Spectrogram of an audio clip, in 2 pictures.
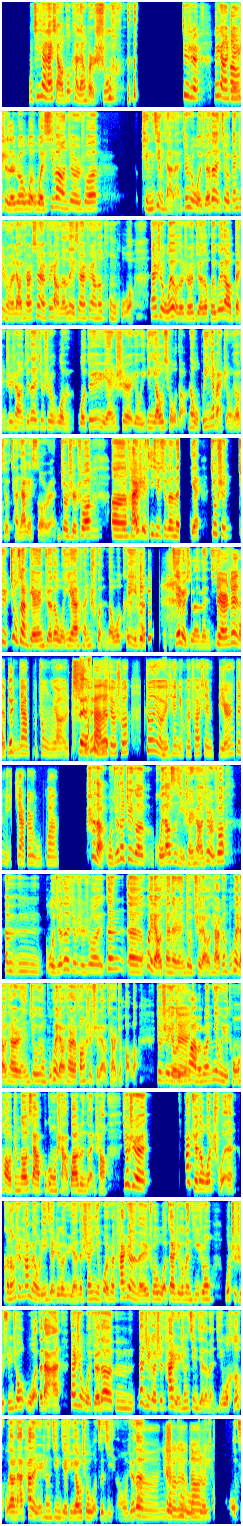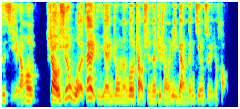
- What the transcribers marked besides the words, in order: laughing while speaking: "书"; laugh; laugh; other background noise
- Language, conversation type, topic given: Chinese, podcast, 你从大自然中学到了哪些人生道理？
